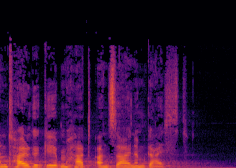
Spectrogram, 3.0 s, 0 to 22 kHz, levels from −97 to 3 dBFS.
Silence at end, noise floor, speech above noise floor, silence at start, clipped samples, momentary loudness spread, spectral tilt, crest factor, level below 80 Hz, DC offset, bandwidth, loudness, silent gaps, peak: 0.1 s; -54 dBFS; 24 dB; 0 s; under 0.1%; 14 LU; -4.5 dB/octave; 20 dB; -56 dBFS; under 0.1%; 17 kHz; -29 LUFS; none; -10 dBFS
